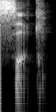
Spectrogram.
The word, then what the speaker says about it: CIC: Well, the acronym, and this is funny, it's CIC, but it's pronounced SICK.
